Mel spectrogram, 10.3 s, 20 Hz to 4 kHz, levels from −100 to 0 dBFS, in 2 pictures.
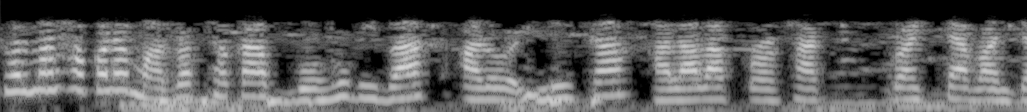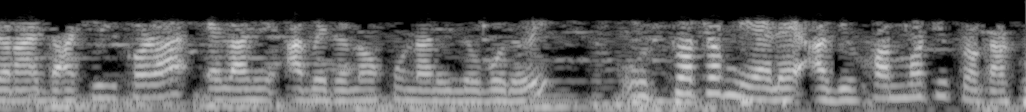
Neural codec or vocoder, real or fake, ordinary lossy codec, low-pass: vocoder, 44.1 kHz, 128 mel bands every 256 samples, BigVGAN v2; fake; none; 3.6 kHz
